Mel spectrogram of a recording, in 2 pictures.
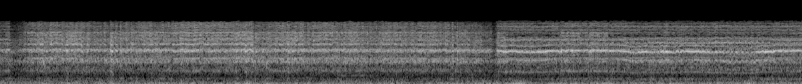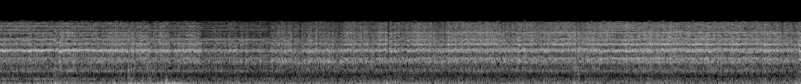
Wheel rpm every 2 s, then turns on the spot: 170, 170, 160, 160, 170, 170, 170, 170.
none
